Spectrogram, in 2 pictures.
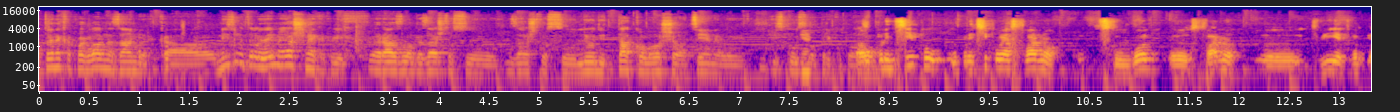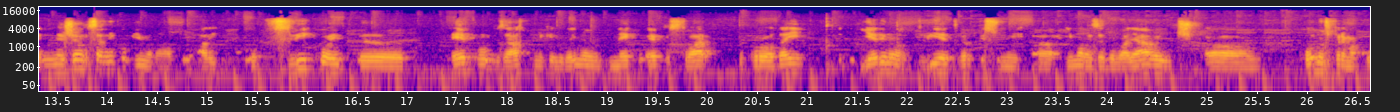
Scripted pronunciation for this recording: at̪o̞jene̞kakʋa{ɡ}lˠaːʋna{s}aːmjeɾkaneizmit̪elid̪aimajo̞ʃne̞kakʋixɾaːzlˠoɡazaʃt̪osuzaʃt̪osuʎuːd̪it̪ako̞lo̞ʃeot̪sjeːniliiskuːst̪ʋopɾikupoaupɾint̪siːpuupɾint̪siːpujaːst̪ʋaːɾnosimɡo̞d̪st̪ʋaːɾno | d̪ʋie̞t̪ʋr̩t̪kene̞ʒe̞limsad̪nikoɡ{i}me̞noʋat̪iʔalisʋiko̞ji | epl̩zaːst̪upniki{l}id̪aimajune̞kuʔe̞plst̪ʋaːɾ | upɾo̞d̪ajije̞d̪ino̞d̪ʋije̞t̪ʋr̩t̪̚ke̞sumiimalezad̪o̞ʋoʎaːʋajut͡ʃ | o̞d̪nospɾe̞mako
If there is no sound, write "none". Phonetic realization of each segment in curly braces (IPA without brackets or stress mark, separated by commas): ɡ, z, i, l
